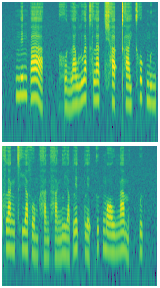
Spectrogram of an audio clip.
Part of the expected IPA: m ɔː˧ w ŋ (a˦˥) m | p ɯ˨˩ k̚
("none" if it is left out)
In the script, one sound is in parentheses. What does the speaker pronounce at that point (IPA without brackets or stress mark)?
a˥˩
